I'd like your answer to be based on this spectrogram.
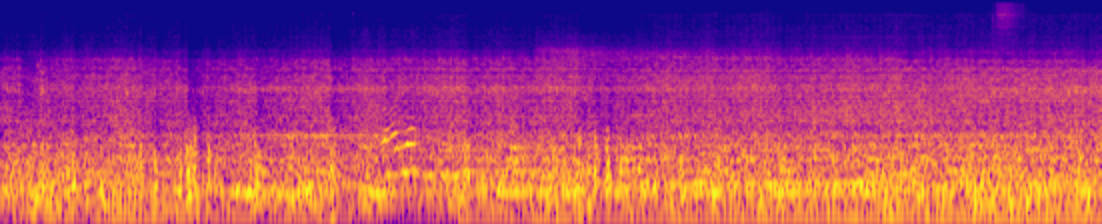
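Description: A Stryker armoured personnel carrier's engine runs loud and close, with a continuous droning rumble and no pause across the whole stretch.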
